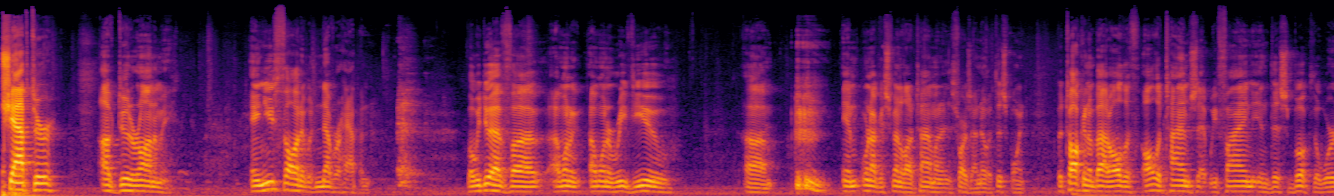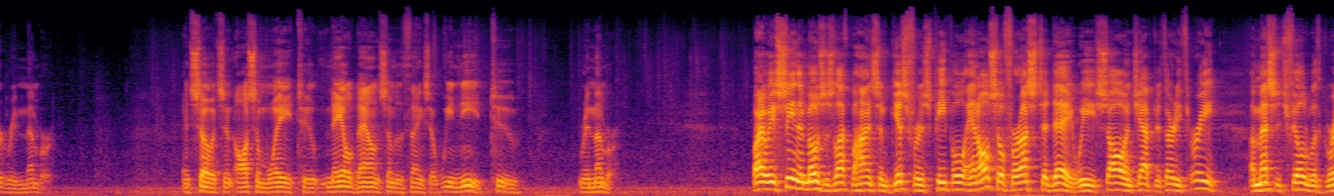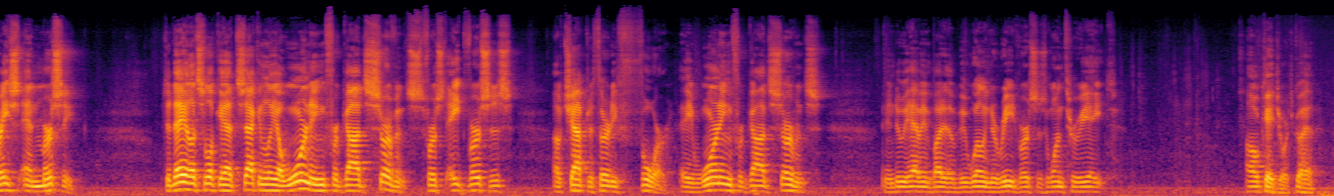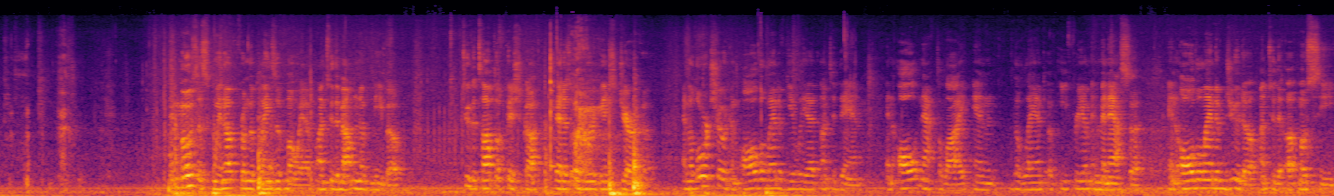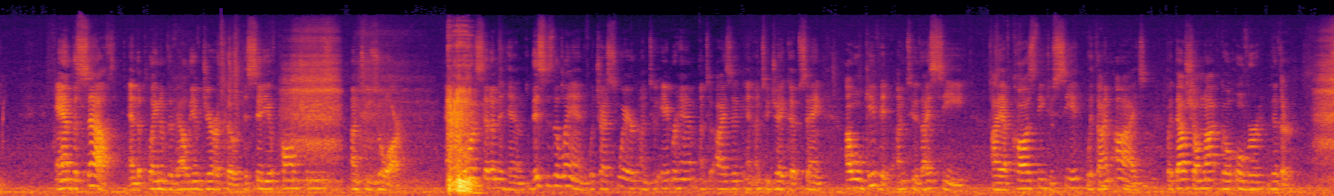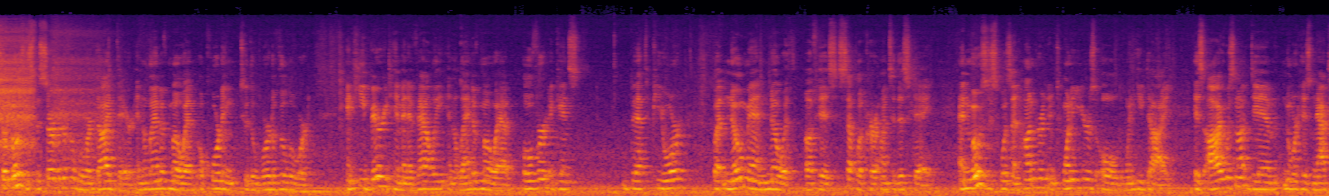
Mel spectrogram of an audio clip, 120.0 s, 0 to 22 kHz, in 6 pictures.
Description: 1-12 Service Type: Sunday School The book concludes with Moses’s final words recorded after his death.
